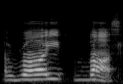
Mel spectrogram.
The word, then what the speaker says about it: Rooibos: roi boss r-o-o-i-b-o-s and you pronounce it roy boss like roy and his boss uh it's um roibos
